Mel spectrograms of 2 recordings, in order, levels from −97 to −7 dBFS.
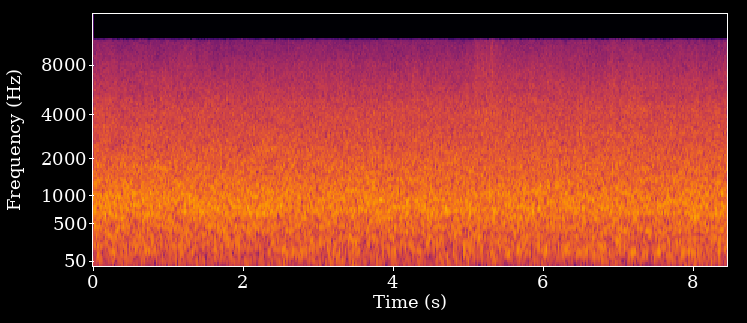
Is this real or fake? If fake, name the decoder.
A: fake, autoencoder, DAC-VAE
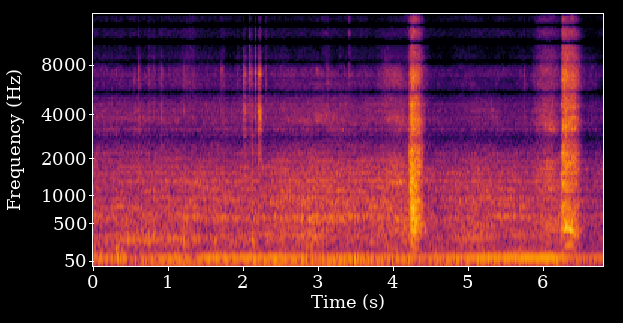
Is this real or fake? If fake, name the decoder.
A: fake, codec, SNAC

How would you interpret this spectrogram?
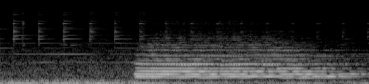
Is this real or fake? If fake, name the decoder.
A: real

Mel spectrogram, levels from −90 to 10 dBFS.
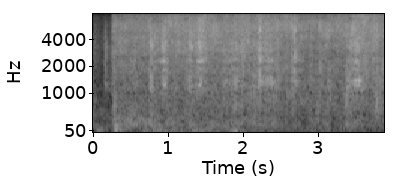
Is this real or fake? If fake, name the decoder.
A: fake, vocoder, WaveNeXt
